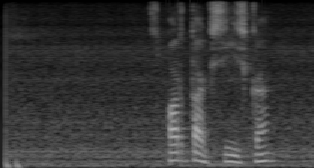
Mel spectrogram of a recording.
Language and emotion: Russian, neutral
